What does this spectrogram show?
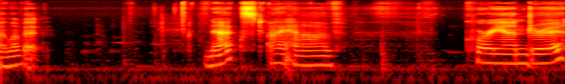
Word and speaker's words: Coriandre: Next I have coriandre. I think it's coriander but it's spelled d r e at the end.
